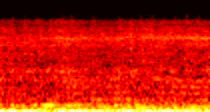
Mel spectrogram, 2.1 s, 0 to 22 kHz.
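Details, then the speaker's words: 1988 Chevy Camaro IROC with Tuned Port Injection that stalls on throttle input, idling with the timing connector plugged in: low, heavy idle pulsing and surging unevenly, rough and slow; timing jumps from 6 to 12 degrees, cause suspected not confirmed. "my timing is jumping from 6: to 12 jumping around all over the place"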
